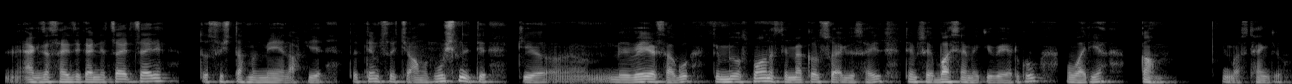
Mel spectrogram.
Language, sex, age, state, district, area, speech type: Kashmiri, male, 30-45, Jammu and Kashmir, Budgam, rural, spontaneous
